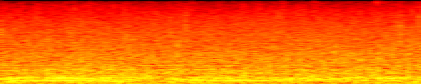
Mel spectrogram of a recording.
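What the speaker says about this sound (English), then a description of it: "Literally looking that good of a rainfall and a rainforest" Steady rainfall in a rainforest in the video game Soulmask, a dense, even hiss of rain with no breaks and no voices.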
